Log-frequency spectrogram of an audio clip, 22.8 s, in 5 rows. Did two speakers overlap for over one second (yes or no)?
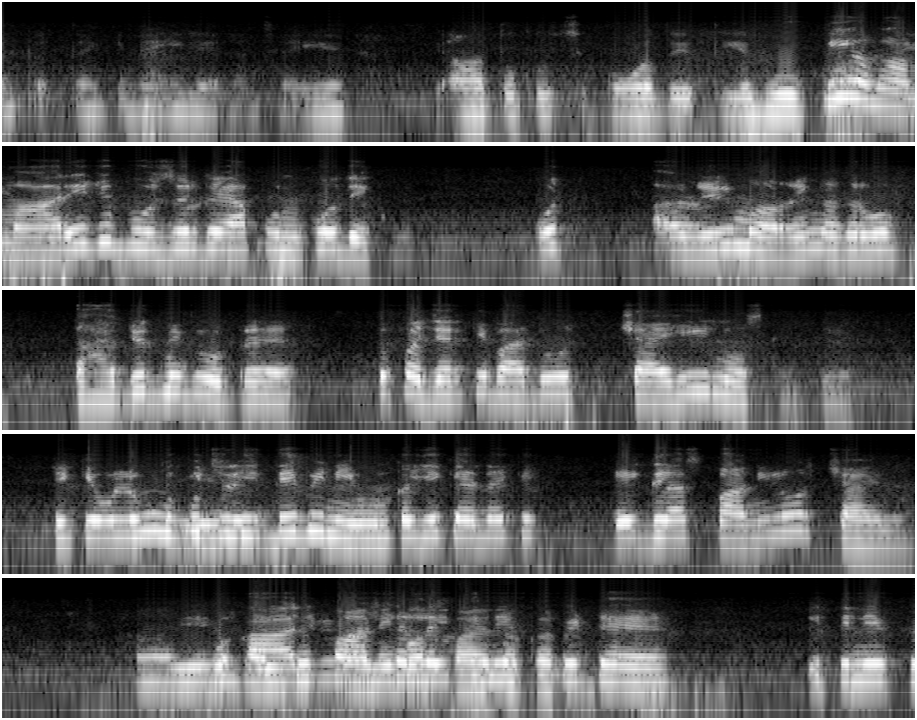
no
